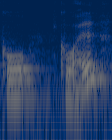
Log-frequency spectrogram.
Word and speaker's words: Koqal: It's pronounced as Coquel.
